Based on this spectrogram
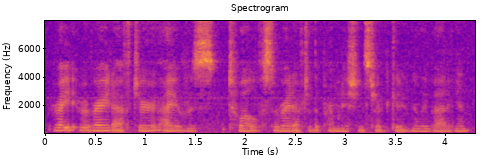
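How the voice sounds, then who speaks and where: Someone soft-spoken talks at a fairly quick pace over noticeable background noise. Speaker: vlogger. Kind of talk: personal testimony. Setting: at home at night. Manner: halting.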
